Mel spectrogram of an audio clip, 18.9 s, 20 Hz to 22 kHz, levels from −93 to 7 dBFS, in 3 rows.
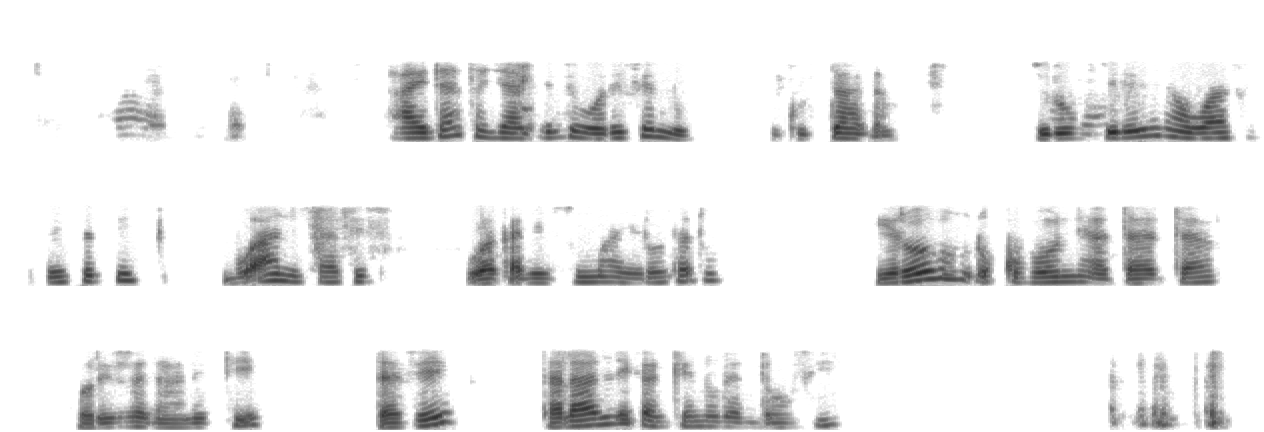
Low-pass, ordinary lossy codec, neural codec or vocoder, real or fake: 3.6 kHz; Opus, 24 kbps; none; real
